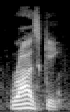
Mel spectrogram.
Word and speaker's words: Razeghi: You're going to have to pronounce it. Razeghi.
